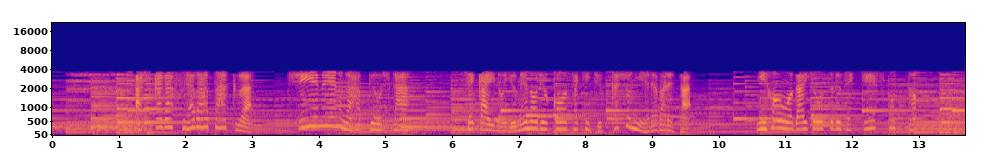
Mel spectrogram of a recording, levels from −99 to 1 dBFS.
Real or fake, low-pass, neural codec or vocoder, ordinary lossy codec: real; 3.6 kHz; none; MP3, 32 kbps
